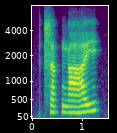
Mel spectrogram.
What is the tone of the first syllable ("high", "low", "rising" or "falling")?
rising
